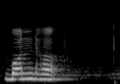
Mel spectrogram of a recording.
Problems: none marked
